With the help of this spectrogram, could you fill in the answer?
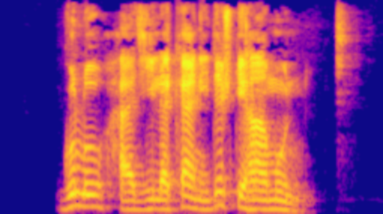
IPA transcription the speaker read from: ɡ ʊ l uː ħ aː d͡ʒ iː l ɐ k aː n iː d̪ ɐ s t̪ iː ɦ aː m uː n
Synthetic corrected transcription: ɡ ʊ l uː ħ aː d͡ʒ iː l ɐ k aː n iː d̪ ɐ ʃ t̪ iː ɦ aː m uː n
